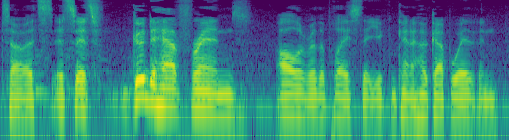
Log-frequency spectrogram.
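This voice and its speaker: A man's voice: low voice, moderate pace, a little mellow, a little hiss or hum. A man, a touring musician, guesting on a radio show in the studio, wearing a headset and talking in a playful, boastful way with hip slang. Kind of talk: casual on-air chat.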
